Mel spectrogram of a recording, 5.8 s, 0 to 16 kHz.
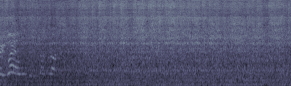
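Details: Bedford CA campervan (Rambo) being revived on a freezing −2° morning: engine runs continuously with a coarse, uneven, rough note; owner suspects too much fuel from somewhere, cause unconfirmed.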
